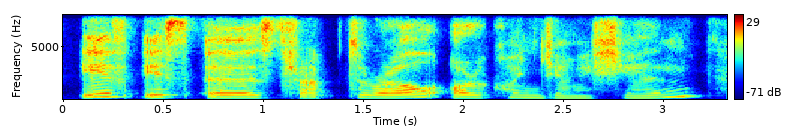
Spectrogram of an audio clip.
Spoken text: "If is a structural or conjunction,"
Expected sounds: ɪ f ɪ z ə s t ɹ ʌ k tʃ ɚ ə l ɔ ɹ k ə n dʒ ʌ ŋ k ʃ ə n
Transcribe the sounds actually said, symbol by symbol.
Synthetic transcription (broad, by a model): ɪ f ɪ s ə s t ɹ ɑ k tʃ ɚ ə l ɔ ɹ k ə n dʒ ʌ ŋ k ʃ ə n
